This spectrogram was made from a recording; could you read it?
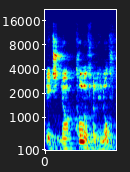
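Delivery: ordinary talk, nothing marked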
